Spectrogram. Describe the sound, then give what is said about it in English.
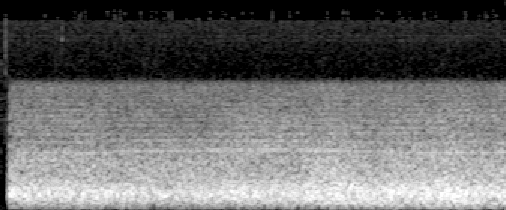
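Continuous low rumble of a car driving, engine and road noise holding steady and fairly loud for the whole stretch, with a muffled, narrow phone-line quality and no one talking. “we we can we can hear you driving.”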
